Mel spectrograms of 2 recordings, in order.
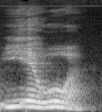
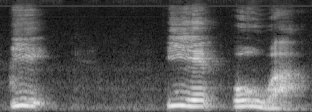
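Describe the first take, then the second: First: Said in the usual way. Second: "Ieoa" said higher and louder, vowel by vowel; demonstrating the name. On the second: Shown as a demonstration. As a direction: sound out "Ieoa" slowly for the class. ("Ieoa" pronunciado devagar, vogal por vogal, mais alto) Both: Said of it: "formou o que nós conhecemos do Ieoa".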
